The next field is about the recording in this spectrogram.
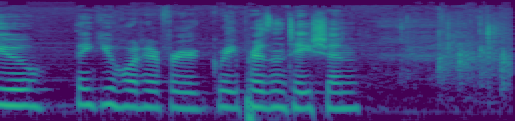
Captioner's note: applause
